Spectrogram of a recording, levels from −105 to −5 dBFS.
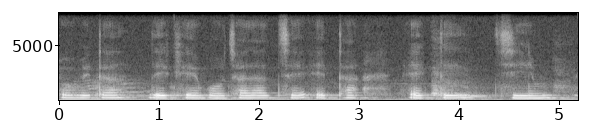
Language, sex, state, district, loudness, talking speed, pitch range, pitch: Bengali, female, West Bengal, Cooch Behar, -16 LUFS, 80 wpm, 220-230 Hz, 225 Hz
